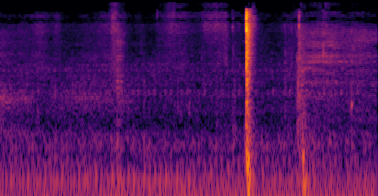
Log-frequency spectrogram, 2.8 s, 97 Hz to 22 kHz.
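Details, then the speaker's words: Mahindra Bolero Neo diesel, 2025 model, about two years old with roughly 23,000 km, just started: even, low diesel rumble with one sharp click, no knocks or misses. Engine running smoothly at idle; normal diesel idle. "ये देखो गाड़ी start होती है। तो ये क्या vibe दे रही है देख रहे हो बढ़िया?"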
